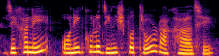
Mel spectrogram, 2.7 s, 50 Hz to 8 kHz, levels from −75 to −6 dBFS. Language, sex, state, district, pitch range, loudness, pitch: Bengali, female, West Bengal, Alipurduar, 220-260 Hz, -14 LUFS, 235 Hz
